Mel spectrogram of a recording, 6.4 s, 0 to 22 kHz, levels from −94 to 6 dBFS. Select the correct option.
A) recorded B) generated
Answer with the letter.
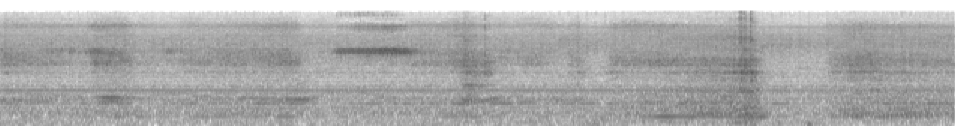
A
